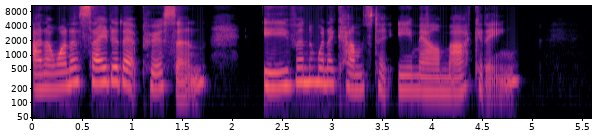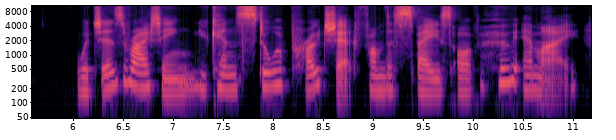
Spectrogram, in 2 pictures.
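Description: On a very clean recording with a silent background and a dry, close sound with no echo, a woman with an unremarkable speaking voice talks fairly slowly at a fairly high pitch with lively intonation. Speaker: podcast host. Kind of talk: interview.

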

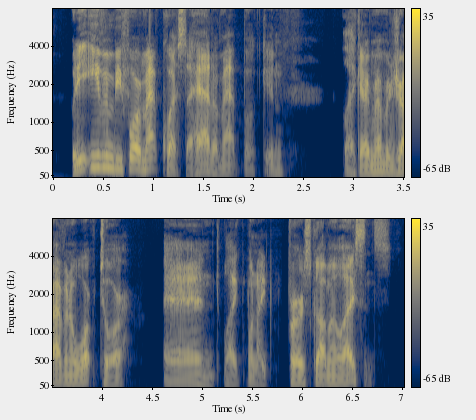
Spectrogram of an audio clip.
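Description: With a Boston accent, a man speaks fairly quickly at medium pitch with lively intonation, in a dry, close sound with no echo on a very clean recording with a silent background. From US Northeast, Lynn, Massachusetts (Boston area). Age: 30s. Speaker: tour manager and podcaster. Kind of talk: casual chat.

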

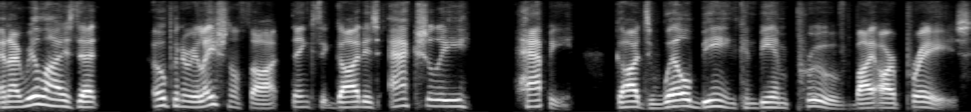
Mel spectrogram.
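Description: Over a quiet background with a dry, close sound and no echo, a man with an American accent speaks at a fairly slow pace and a fairly high pitch with ordinary pitch variation. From US Northwest. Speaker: theology professor. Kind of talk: interview.

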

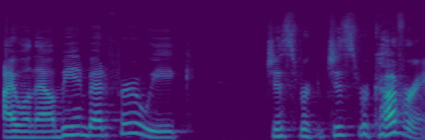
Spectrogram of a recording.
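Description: In a very clean recording with a silent background, a woman with an American accent speaks at a moderate pace and medium pitch with lively intonation, in an unremarkable speaking voice. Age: 40s. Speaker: podcast host. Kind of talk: casual interview.

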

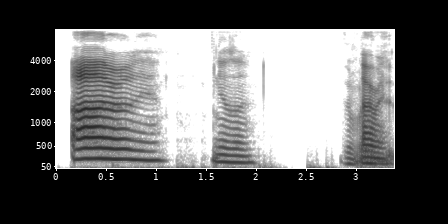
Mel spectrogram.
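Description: A woman mumbles in a put-on character voice. Her medium pitch swings very widely. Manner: mumbling.

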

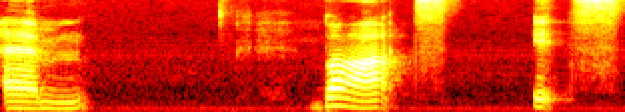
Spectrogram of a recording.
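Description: A woman speaks in an English accent. Her pitch is medium, with ordinary variation. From England. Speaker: psychologist and cult survivor. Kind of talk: interview. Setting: video call.

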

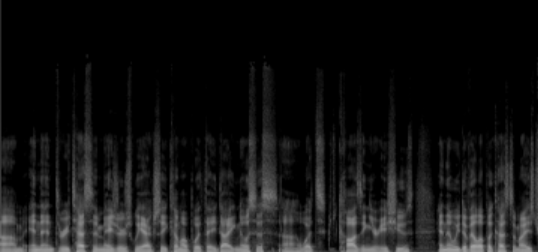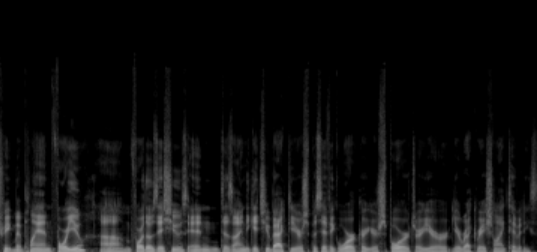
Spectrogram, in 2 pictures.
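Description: The intonation stays fairly even, with vocal fry. There are hardly any pauses. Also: man, fairly low pitch for a man, fairly quick pace, quiet background. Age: 40s. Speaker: physical therapist. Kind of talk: interview. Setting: his clinic.

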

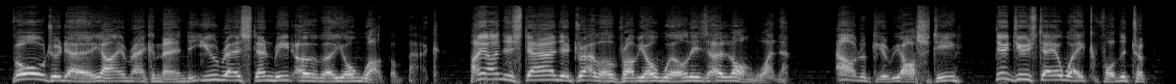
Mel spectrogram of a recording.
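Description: Over faint music in the background, a man does a raspy, high-pitched put-on character voice at a moderate pace. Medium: read story. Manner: polite, cheerful.

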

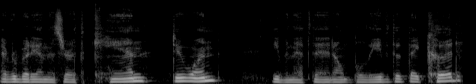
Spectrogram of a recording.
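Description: A man's medium-pitched, dark and mellow voice with an American accent, moderate pace and ordinary pitch variation. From Texas. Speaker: race director and ultrarunner. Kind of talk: casual interview chat.

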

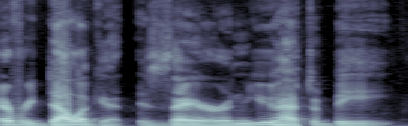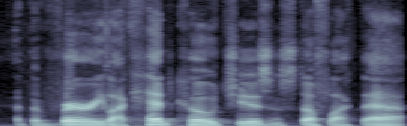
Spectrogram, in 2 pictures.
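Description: A man with an American accent at a medium pitch, with fairly even intonation and a moderate pace. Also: very clean recording, silent background. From Oklahoma. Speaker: former pole vaulter and track coach. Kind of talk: interview.

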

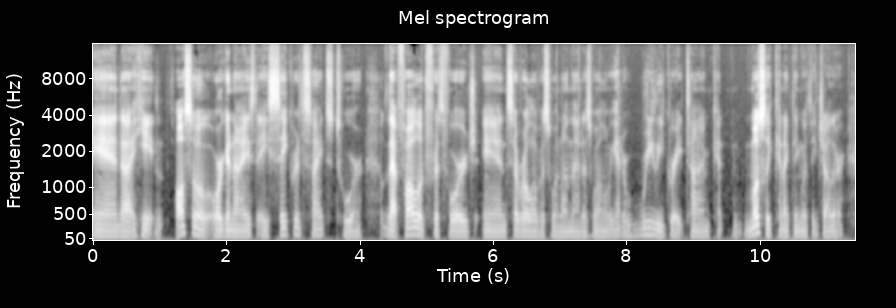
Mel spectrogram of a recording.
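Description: A man speaks at a moderate pace with a fairly low pitch. He has a plain, everyday voice. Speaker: podcast host and interviewer. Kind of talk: casual interview. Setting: on-site interviews at conference.

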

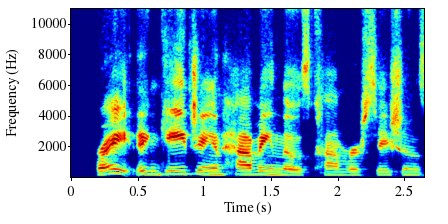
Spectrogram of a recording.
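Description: A woman's unremarkable speaking voice, medium in pitch, at a moderate pace with an American accent, over a quiet background. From Oregon. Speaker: podcast co-host, HR professional. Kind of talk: casual chat.

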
